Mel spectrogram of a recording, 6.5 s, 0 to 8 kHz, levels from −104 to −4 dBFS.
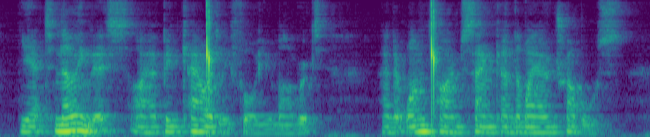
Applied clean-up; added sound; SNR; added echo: none; Finger snapping; 3 dB; reverberation time 0.4 s.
